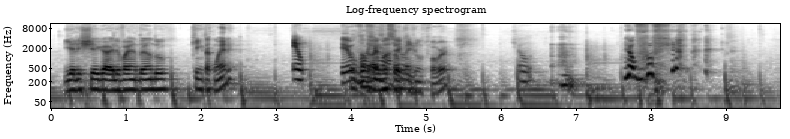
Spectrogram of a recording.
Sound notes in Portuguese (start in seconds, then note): 8.0 risos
